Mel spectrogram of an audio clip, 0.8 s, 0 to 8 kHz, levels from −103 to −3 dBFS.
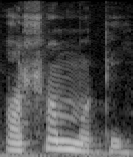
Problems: none marked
